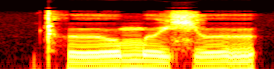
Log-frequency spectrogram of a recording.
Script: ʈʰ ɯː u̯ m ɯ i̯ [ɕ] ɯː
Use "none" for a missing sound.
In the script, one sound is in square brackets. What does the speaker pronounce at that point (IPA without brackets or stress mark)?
ɕ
